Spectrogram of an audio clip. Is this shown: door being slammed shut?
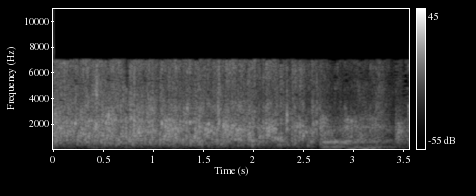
no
